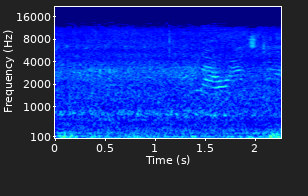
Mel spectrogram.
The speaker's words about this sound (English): I'll wait to cross the street so this traffic clears up a little.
